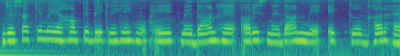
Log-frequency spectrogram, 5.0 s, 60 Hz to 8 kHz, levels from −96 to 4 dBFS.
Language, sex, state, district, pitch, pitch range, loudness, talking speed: Hindi, female, Chhattisgarh, Sukma, 230 Hz, 220-240 Hz, -20 LUFS, 225 wpm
